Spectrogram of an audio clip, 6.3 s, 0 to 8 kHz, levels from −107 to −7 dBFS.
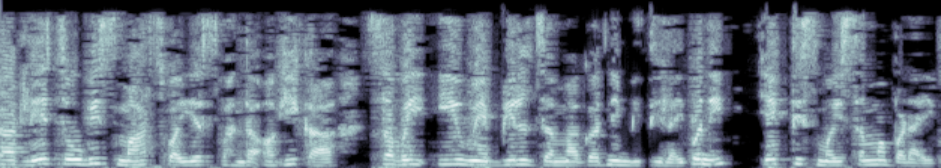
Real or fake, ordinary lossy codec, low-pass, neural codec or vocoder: real; AAC, 32 kbps; 7.2 kHz; none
